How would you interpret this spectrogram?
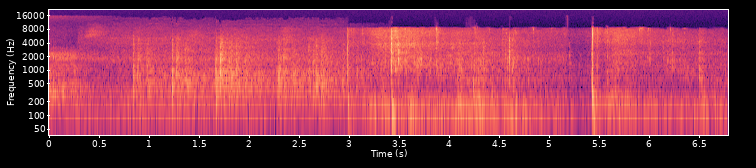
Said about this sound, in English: So have I. Loud, unexplained booms that can go well into the night. A lot of them sound like fireworks, but some kinda don't.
